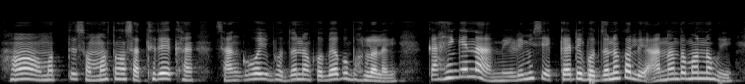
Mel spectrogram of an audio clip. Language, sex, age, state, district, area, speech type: Odia, female, 30-45, Odisha, Nayagarh, rural, spontaneous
